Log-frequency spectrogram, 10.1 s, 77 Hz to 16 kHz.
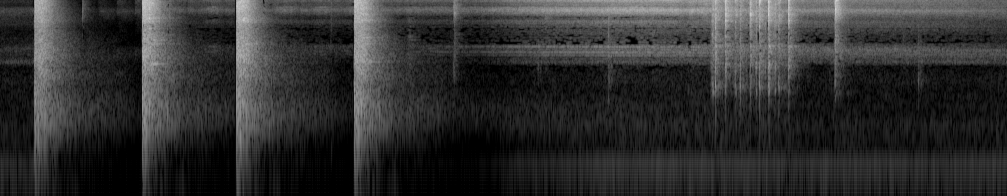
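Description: Four 9mm pistol shots about a second apart, each trailing off in echo. About three seconds after the last shot, a quick run of light metallic clicks comes from the pistol being handled.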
